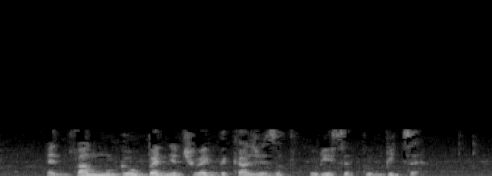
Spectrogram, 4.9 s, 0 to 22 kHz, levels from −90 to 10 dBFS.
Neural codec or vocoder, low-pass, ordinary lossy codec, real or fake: none; 7.2 kHz; MP3, 24 kbps; real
